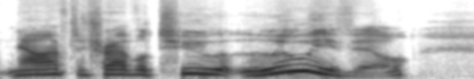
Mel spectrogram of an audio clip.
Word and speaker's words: Louisville: Coming off of the home overtime win against Florida State, they now have to travel to Louisville or Louisville.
